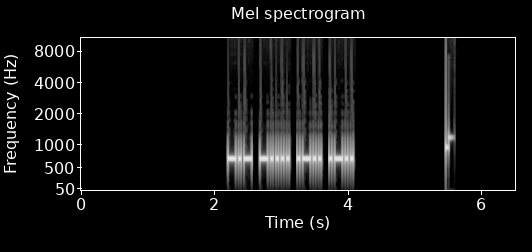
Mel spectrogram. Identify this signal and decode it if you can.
Morse code, heard as a keyed tone, about 26 wpm, 700 Hz. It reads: K6LL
